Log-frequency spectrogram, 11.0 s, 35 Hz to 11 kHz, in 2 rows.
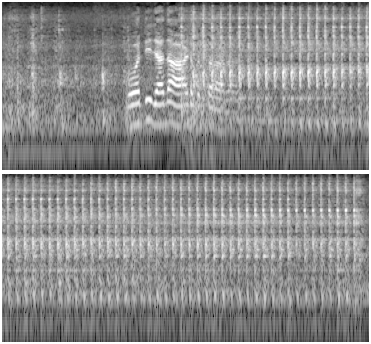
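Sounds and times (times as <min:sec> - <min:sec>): excavator engine: 0:00.0 - 0:11.0
hydraulic breaker hammering rock: 0:02.4 - 0:11.0.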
